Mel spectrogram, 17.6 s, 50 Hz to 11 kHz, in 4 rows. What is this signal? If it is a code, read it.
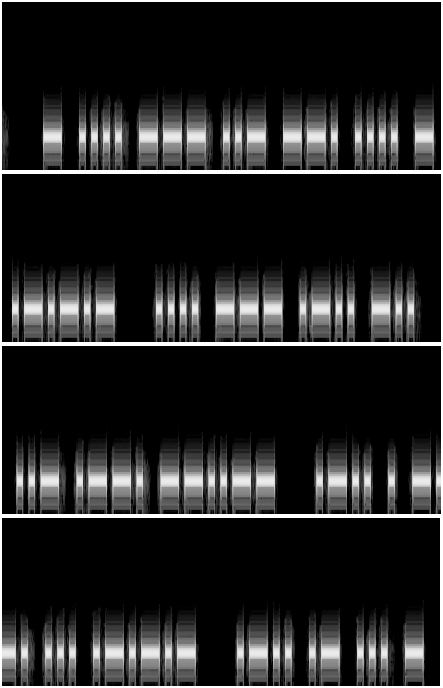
Morse code, heard as a keyed tone, about 20 wpm, 600 Hz. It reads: THOUGHT. HOLD UP, LEGS. LAST
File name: the old man and the sea part 2 20wpm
